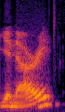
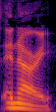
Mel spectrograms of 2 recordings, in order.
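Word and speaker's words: Ynnari: I don't know if it's a new faction, but the new Eldar kind of, is it Yanari? It's Inari. The Y's are pronounced as I's.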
